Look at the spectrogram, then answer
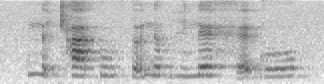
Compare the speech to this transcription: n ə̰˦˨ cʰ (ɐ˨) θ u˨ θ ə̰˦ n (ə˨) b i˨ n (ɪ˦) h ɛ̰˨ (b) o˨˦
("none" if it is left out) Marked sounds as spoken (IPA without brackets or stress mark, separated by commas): a˨, ə˨, ɛ˦, ɡ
